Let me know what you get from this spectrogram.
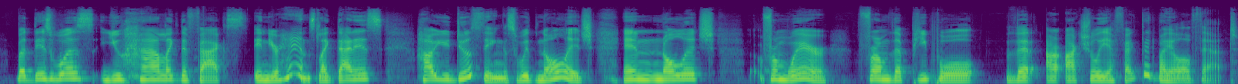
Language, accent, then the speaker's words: English; Baja California, Mexico; moved away as an adult; now in United States; I'm from Baja California, which is a border state with the U S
